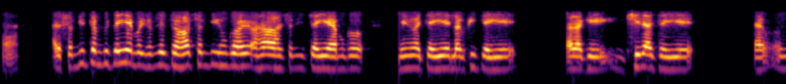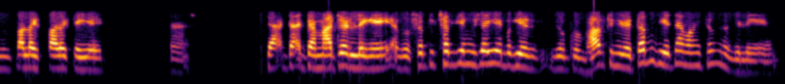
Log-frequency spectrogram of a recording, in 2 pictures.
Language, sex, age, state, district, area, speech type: Hindi, female, 60+, Uttar Pradesh, Ghazipur, rural, conversation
